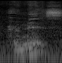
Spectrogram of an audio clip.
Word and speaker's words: Hermes: So whatever accent they pronounce it with, but because it is a Greek name, I would pronounce my name would be Hermes. Hermes.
